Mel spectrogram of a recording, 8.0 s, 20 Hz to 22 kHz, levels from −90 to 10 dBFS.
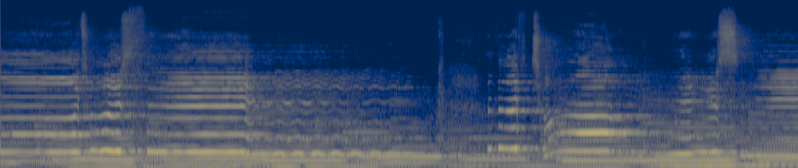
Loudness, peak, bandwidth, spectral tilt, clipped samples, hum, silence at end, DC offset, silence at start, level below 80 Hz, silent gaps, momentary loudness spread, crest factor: -27 LUFS; -10 dBFS; 15.5 kHz; -6.5 dB/octave; under 0.1%; none; 0 s; under 0.1%; 0 s; -44 dBFS; none; 10 LU; 16 dB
